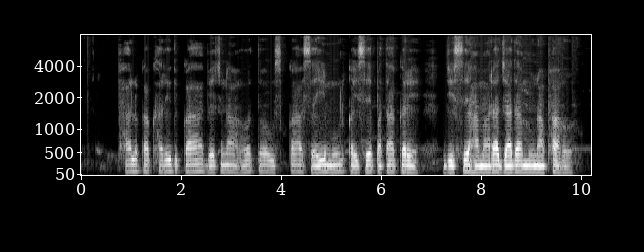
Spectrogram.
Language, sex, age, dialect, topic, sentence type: Magahi, male, 31-35, Western, agriculture, question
